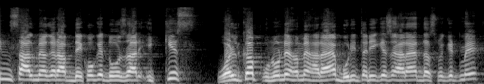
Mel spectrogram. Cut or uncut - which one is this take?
uncut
